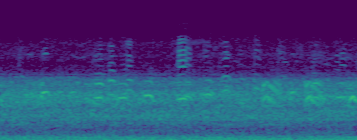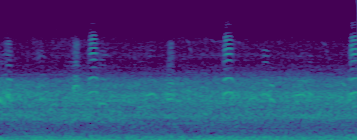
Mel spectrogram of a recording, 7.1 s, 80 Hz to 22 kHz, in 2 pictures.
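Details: A flock of farm park geese on 10 November 2024 calls steadily, nasal honks crowding one another, with low rumbling noise beneath.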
